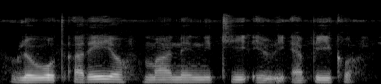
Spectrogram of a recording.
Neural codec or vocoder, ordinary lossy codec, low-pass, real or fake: codec, 24 kHz, 0.9 kbps, WavTokenizer, medium speech release version 1; none; none; fake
